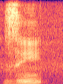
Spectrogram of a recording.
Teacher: Veja que a sílaba tônica é a penúltima aqui, é o zi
